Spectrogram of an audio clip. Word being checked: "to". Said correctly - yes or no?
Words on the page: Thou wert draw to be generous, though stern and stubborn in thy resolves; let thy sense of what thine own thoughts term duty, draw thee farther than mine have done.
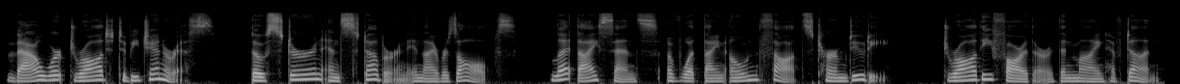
yes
